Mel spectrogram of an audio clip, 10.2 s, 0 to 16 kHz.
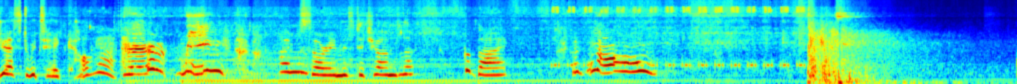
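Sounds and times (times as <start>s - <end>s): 
speech: 0.0s - 6.7s
short high electronic beeps: 5.5s - 8.2s
bomb explosion: 8.1s - 9.7s.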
